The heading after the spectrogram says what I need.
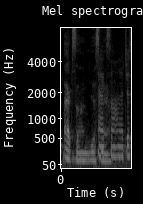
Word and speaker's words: Axon: So the Axon, and I hope I'm pronouncing this right. Axon, yes, ma'am.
